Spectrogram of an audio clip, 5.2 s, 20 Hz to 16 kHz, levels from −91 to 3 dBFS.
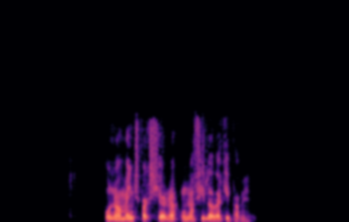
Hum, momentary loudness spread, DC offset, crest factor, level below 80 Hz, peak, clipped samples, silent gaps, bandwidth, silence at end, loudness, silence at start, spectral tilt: none; 10 LU; under 0.1%; 20 dB; -68 dBFS; -4 dBFS; under 0.1%; none; 7.8 kHz; 1.55 s; -23 LUFS; 1.6 s; -5.5 dB/octave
